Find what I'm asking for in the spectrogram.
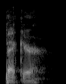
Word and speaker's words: Bécquer: It's just Becker. Becker. Like Becker. Like Beckett, but with an R. Becker.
